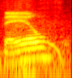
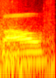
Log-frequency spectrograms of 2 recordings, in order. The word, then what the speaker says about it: Baal: It's uh it's the former it's pronounced Bale. I I say Ball.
